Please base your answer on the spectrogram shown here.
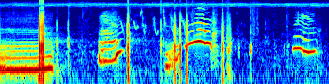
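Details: Cheetah giving a run of short tonal calls, some rising and some arched, with sharp clicks and a loud knock in between.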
